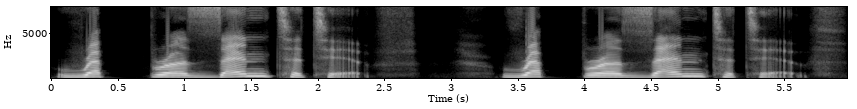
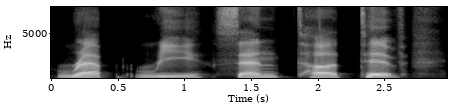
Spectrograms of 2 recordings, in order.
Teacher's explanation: There are 3 schwa sounds in that one word.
